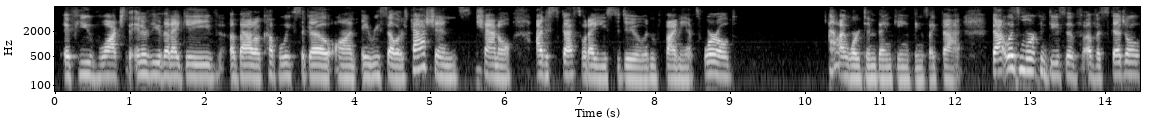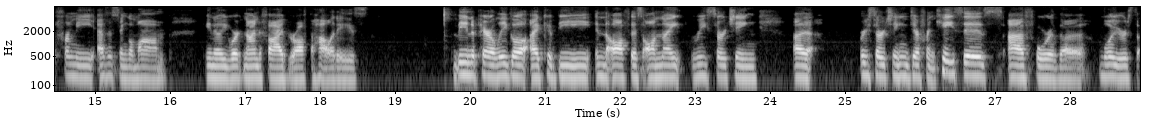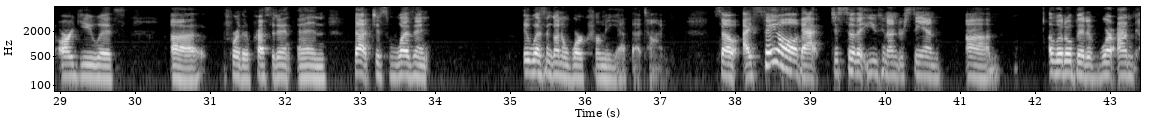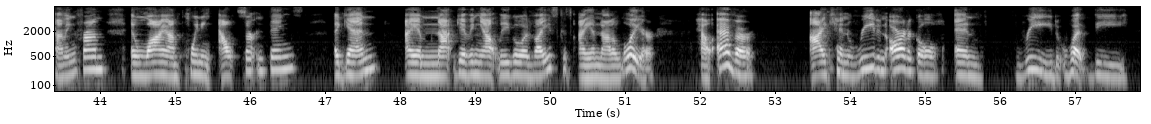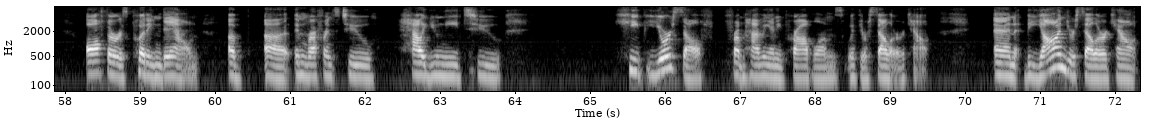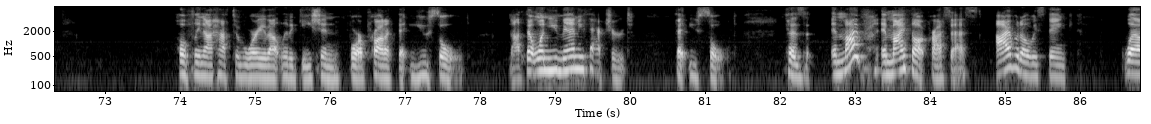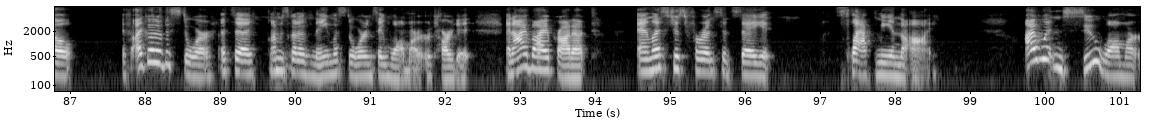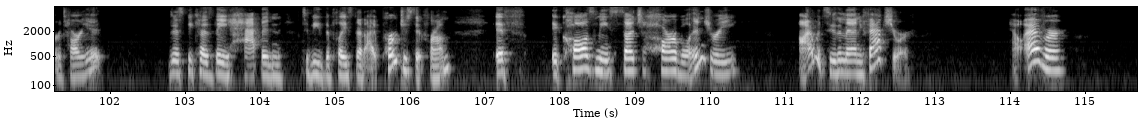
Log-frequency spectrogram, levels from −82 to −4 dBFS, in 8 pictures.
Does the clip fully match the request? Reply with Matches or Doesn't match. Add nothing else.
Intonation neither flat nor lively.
Matches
